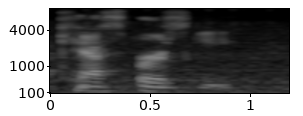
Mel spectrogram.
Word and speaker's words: Kaspersky: Yeah, Kaspersky.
